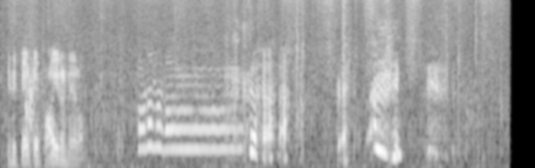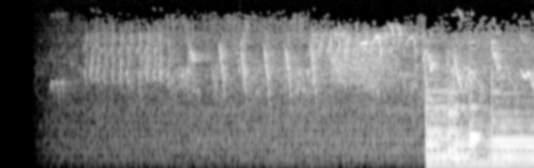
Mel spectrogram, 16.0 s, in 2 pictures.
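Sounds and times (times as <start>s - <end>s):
birds chirping and singing: 8.7s - 16.0s.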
